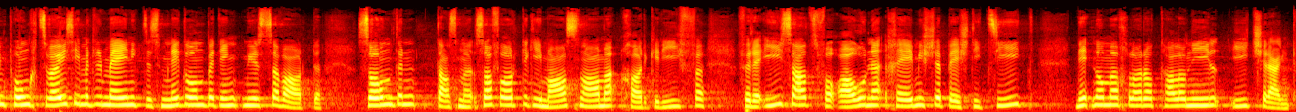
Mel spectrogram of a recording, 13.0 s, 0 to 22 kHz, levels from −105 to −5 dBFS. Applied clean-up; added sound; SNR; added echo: none; none; none; none.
